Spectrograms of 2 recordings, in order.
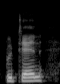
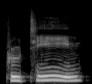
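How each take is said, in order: First: The last syllable sounds like 'tin'. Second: The last syllable sounds like 'teen'. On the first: The speaker calls it right. "it's Putin. It came from Quebec, and that's how you pronounce it" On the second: The speaker calls it wrong. "Everybody that pronounce it poutine is wrong"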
